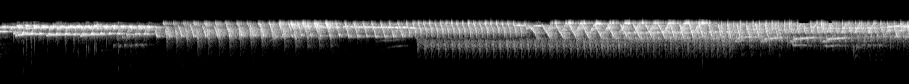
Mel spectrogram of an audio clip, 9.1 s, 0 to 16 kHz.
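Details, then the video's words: Song of a Spanish Timbrado canary, Greece, February 2016, awaiting spring: an unbroken high tour of fast metallic trills, changing pace and pitch every few seconds, with some rolls pulsing quickly and others sliding in short swept notes. "Canario Timbrado Espanol esperando la primavera"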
